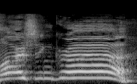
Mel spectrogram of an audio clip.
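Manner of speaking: high, slow cheering shout; excited shout. Real, not acted. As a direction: cheer it out like a chant. Cheering the pun.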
